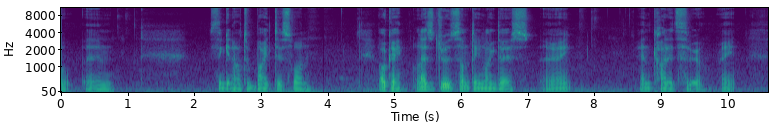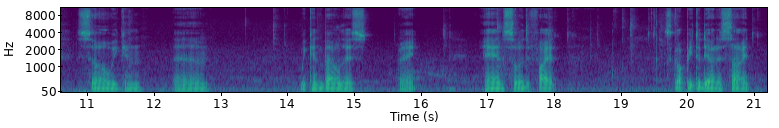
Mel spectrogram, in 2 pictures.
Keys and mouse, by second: 3.2 middle click, 4.4-18.0 drag, 18.9 middle click, 19.4 shift+click, 19.7 alt+x, 21.0-21.2 drag.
